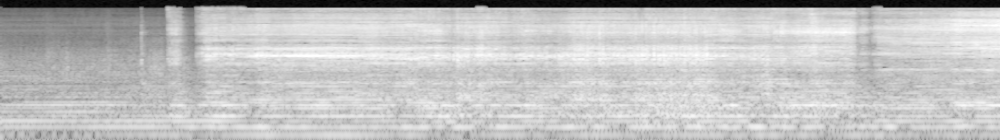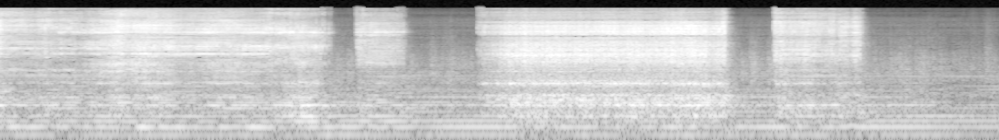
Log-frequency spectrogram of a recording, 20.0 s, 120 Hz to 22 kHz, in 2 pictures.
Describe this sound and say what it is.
grinder on metal
the sound of a table grinder grinding a piece of steel
recorded with a zoom h6 stereo capsule
machinery, metal, industrial, mechanical, grind, noise, steel, grinding, OWI, sanding, workshop, grinder, factory, machine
